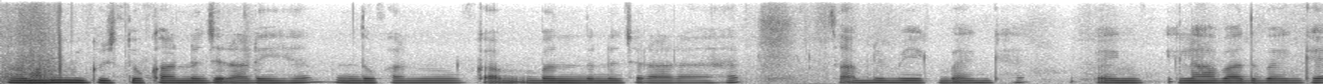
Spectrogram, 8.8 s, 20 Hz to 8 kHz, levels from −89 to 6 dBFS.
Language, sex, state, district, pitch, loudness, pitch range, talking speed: Hindi, female, Uttar Pradesh, Hamirpur, 185 Hz, -20 LUFS, 180-190 Hz, 165 wpm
